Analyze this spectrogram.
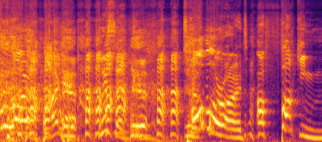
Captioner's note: men laugh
